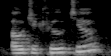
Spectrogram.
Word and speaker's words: Ojakutu: We have Tia Campbell, and we have Joseph Herbst, and Carolyn Ojakutu. She told me that's how you say it.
